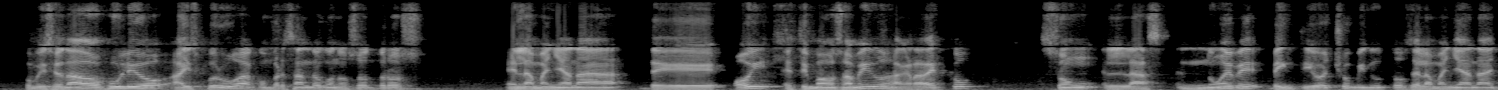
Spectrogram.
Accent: Panama

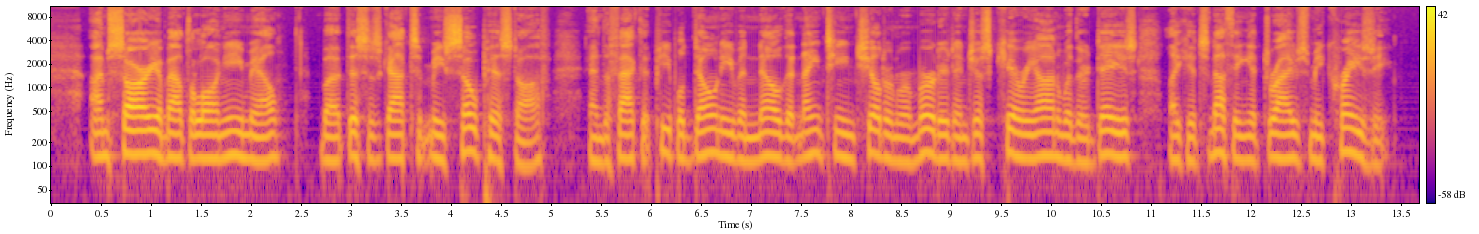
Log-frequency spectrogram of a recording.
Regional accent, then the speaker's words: Connecticut, United States; Now, you know I'm from Connecticut, but on that day I will never forget when the news came in.

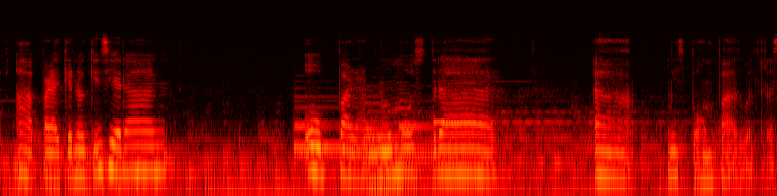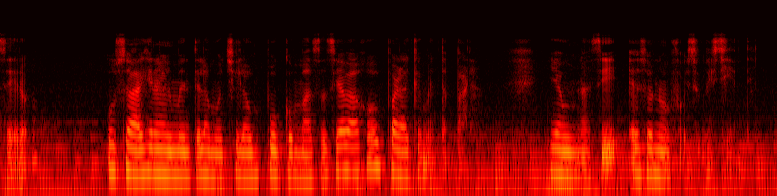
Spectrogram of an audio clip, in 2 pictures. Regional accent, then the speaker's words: Mexico; moved away as an adult; also born or lived in Mexico City; Cuando yo recién me fui a la Ciudad de México, obviamente era foránea

